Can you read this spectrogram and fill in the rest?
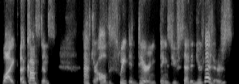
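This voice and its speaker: A theatrical con-man suitor played by a man, recorded close and dry. His pitch swoops widely as he schemes and bullies, and he is a coward underneath, prone to stammering when flustered, in old-time radio style. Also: sing-song, normal speed, fairly bright tone, husky, dry recording, exaggerated voice. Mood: flustered wheedling.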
